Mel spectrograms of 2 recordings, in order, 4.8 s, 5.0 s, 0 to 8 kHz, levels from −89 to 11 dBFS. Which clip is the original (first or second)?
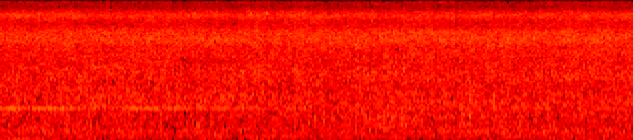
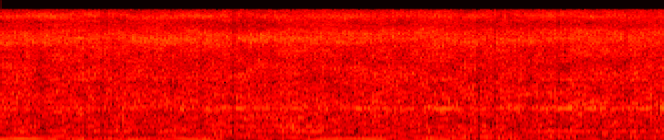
first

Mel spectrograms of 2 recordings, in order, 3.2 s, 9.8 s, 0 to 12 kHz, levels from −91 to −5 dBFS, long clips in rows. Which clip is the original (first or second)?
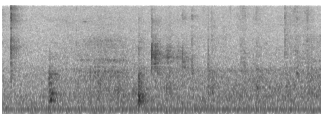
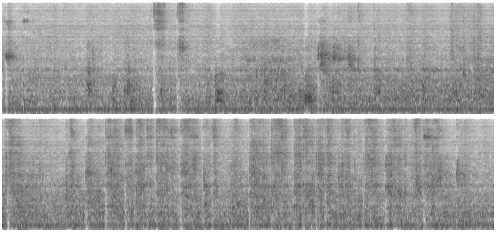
first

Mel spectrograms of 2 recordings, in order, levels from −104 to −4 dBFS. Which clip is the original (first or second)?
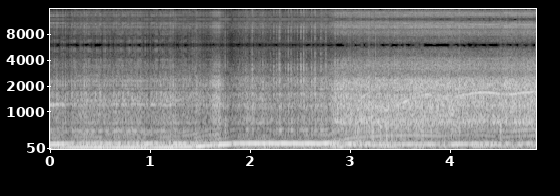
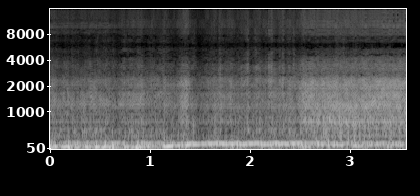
first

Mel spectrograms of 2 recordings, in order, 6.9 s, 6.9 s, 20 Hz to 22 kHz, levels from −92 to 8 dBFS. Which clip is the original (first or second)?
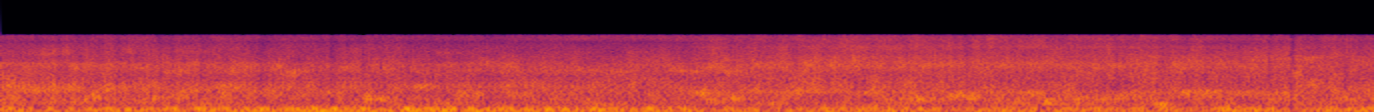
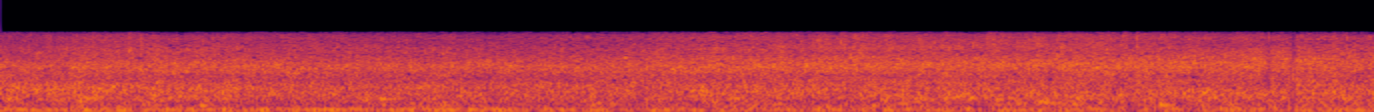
second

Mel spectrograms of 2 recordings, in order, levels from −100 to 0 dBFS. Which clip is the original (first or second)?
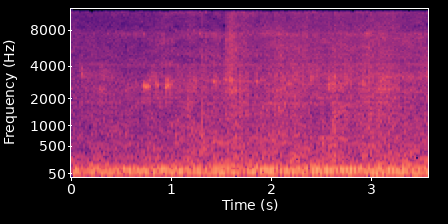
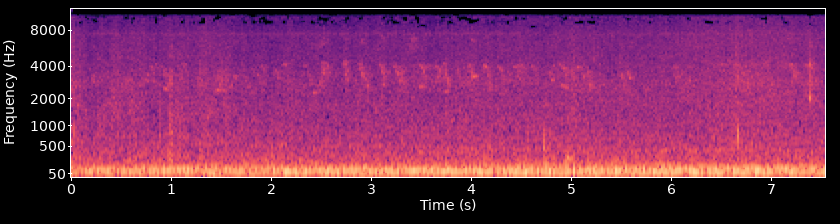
second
